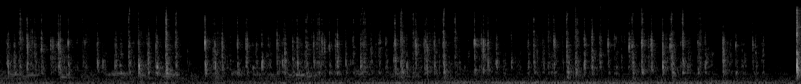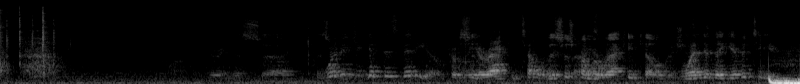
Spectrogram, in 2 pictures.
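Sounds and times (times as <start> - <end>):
rapid typing on keyboard: 0.0 - 8.7.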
